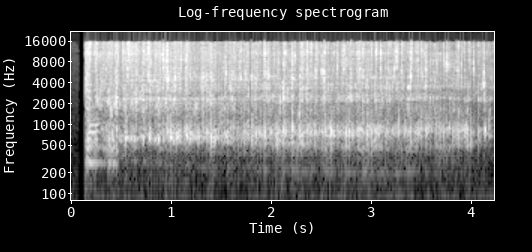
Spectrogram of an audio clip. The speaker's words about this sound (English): Cue coffee pour.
